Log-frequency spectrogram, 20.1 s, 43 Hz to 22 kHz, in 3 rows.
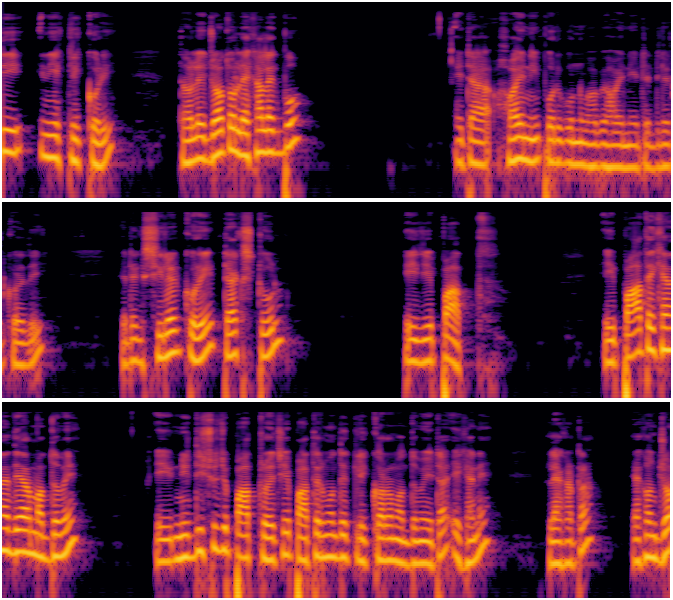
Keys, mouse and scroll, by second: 1.3-3.0 typing, 4.1 click, 6.3 Delete, 6.7 click, 17.3-20.0 typing.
